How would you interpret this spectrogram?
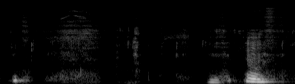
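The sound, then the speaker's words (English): Wet mouth noises of someone chewing a mouthful of pan-broiled lamb, with soft squelching bursts and smacking sounds in an uneven rhythm, no talking. “But I don't think you want to sit here for 2 minutes waiting for me to chew up the meat.”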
